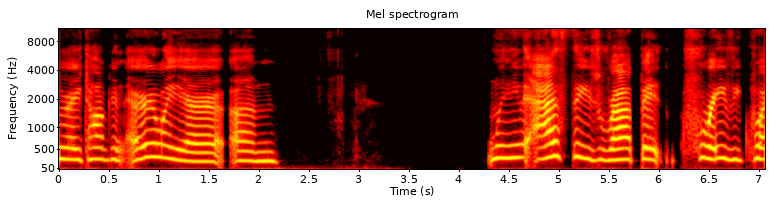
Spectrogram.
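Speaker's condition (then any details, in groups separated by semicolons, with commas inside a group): Hemiplegic cerebral palsy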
